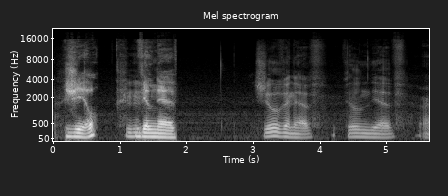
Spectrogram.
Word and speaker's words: Gilles Villeneuve: But he's going through second chicane is Giles Villanueva. If Oh I my God, pronounce no. that correct? Not even close. God, all right. Gilles. All right. Gilles Mhm. Villeneuve. Gilles Villeneuve.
